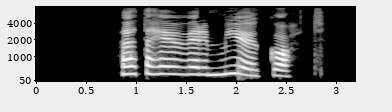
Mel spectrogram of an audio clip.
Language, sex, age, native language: Icelandic, female, 10, Icelandic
